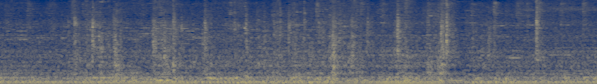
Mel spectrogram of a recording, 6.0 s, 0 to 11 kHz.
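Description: Diesel engine of a JCB 3DX backhoe loader running steadily, heard from inside the cab, while the backhoe arm works in a trench, with irregular sharp knocks and clacks from the working machine, about eight in all.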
